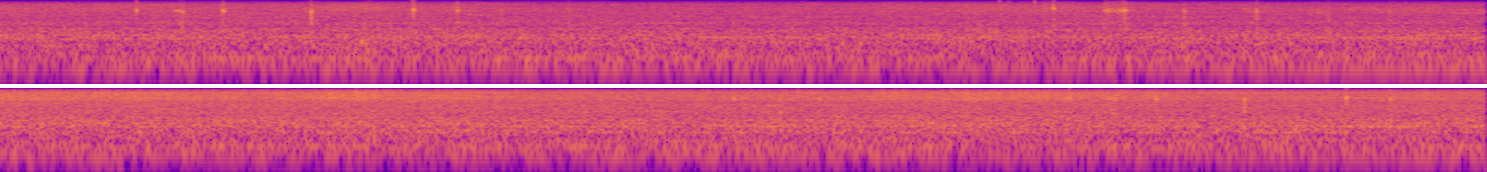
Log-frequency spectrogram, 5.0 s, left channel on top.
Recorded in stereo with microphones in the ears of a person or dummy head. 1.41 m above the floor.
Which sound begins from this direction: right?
Running water, at 0.0 s.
